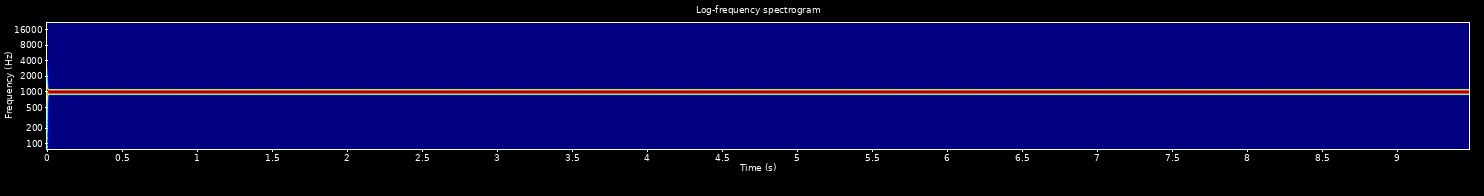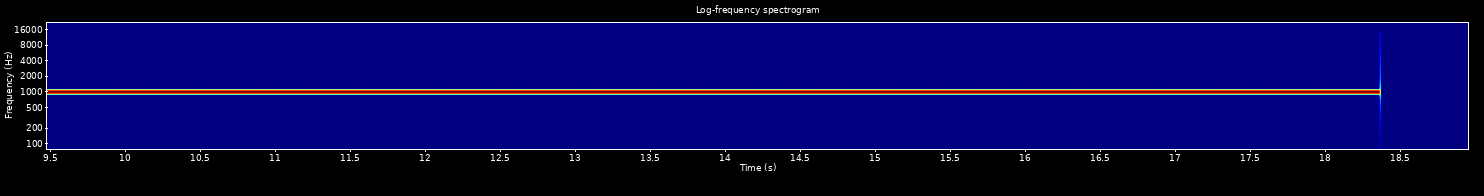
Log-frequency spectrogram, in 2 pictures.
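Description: Steady single-pitch line-up test tone on a programme leader, the reference tone for setting audio levels before the film starts; it cuts off suddenly near the end.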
